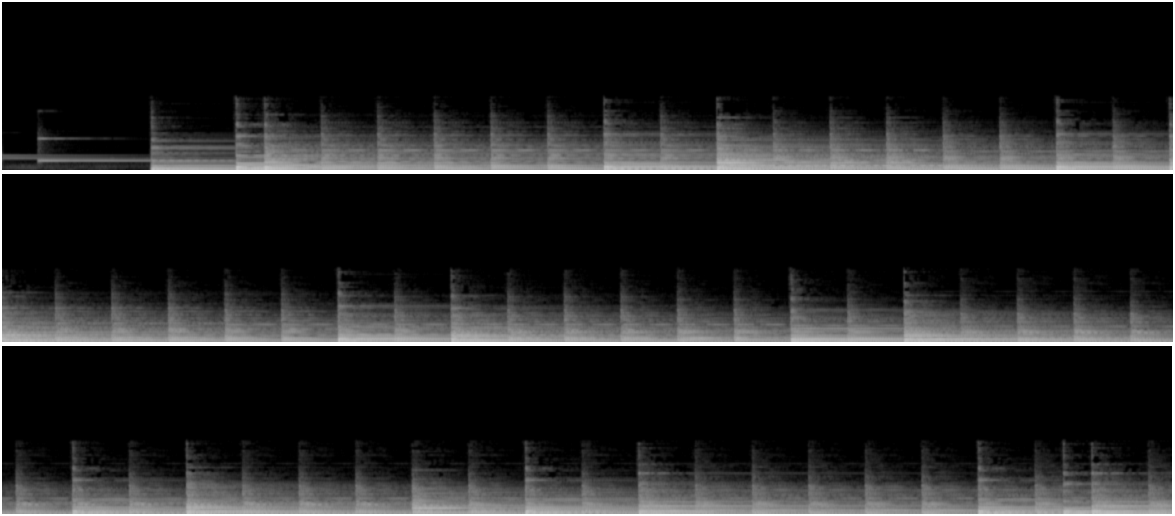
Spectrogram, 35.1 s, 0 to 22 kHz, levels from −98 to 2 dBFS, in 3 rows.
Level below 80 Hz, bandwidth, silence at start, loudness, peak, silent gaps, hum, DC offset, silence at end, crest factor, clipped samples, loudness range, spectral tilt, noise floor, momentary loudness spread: -52 dBFS; 8 kHz; 0.35 s; -30 LUFS; -12 dBFS; none; none; under 0.1%; 0 s; 18 dB; under 0.1%; 3 LU; -7.5 dB/octave; -52 dBFS; 9 LU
